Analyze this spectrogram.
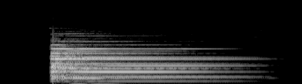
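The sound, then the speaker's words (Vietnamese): A large golden bell is struck once with a deep, resonant clang. The loud attack rings on with rich sustained overtones that slowly fade over about two seconds, alone and without voices. “Tiếng chuông dằn dặc lại vang lên.”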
